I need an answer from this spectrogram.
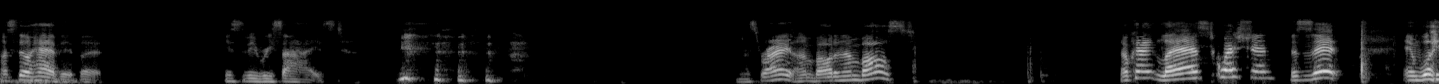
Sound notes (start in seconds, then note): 4.1 laughs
